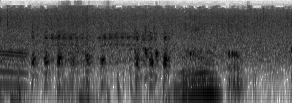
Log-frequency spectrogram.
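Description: Minecraft chickens clucking in a quick run of short, mid-pitched blips, with a few clearer cackles and pops from in-game farm actions, all fairly close and without any talking.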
